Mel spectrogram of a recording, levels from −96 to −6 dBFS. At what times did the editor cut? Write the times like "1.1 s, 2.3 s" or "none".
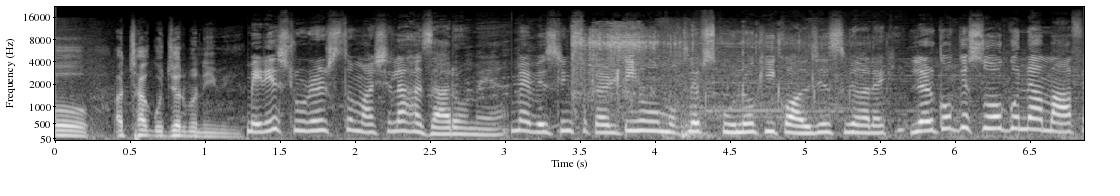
1.3 s, 3.0 s, 5.6 s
